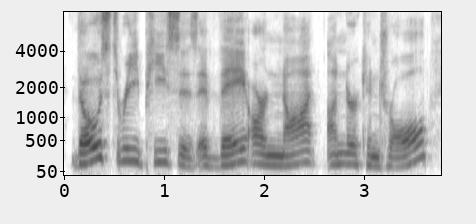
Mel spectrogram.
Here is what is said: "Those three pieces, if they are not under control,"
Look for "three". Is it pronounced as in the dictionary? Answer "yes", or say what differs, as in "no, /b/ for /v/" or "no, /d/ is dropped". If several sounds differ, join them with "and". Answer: yes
